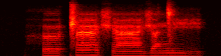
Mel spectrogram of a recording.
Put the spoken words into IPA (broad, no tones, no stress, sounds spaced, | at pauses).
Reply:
h ɵː ǁ æ̃ː ʃ æ̃ː ʒ ɐ ŋ͡ǀ iː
